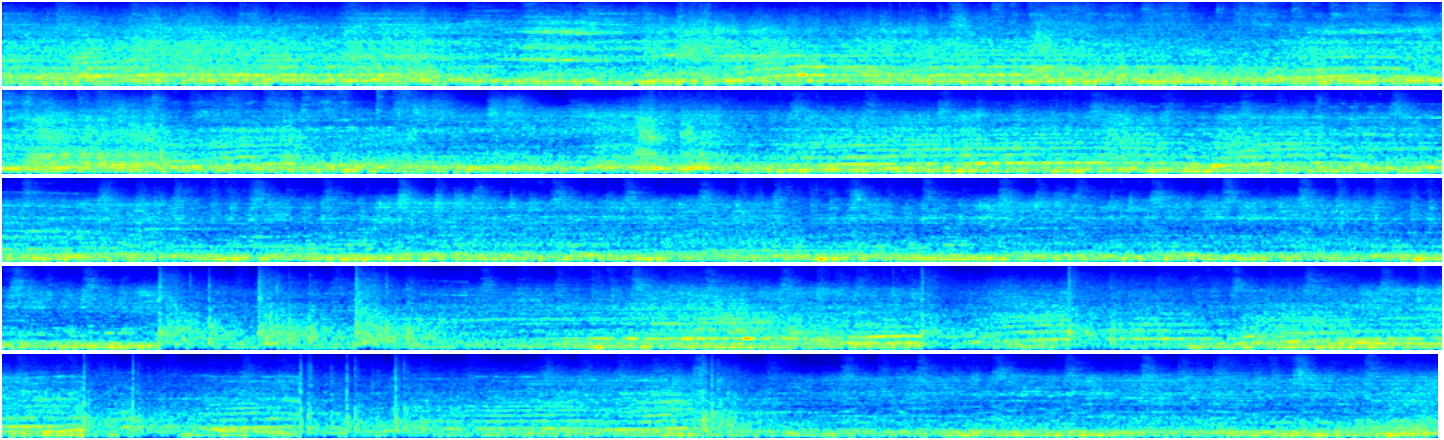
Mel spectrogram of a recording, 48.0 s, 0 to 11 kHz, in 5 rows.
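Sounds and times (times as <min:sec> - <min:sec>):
car engine revving: 0:00.0 - 0:47.9
loud music: 0:00.0 - 0:47.9
sharp pops and bangs: 0:29.8 - 0:31.6.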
